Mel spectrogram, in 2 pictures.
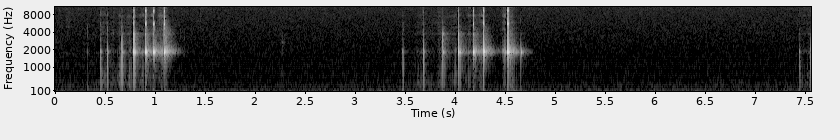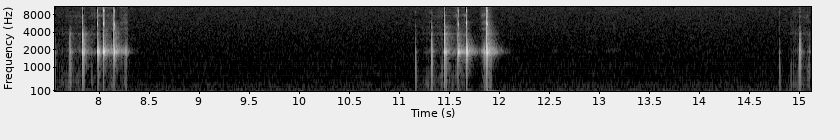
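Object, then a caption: Carved wooden frog guiro. A wooden stick is scraped along the ridged back of a small, hollow, carved brown wooden frog guiro, held close by a hand with long black nails. Five bursts of quick wooden clicks build into a hollow, croaking rasp centered near 1.8 kHz with bright upper overtones. Each burst cuts off sharply with almost no ring, leaving silent gaps between bursts.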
